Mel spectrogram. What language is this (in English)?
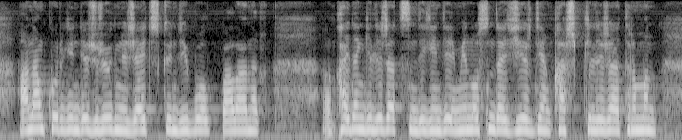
Kazakh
